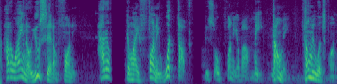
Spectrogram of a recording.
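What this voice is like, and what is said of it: Imitates another person's voice, East Coast accent. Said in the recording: “Maybe I'm from Chicago. Maybe I'm from Boston. Maybe I'm from New York. It's hard to place my accent. ... It might be Joe Pesci.”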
